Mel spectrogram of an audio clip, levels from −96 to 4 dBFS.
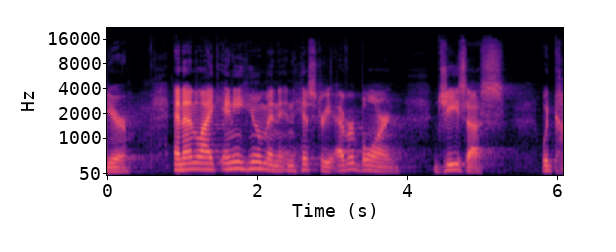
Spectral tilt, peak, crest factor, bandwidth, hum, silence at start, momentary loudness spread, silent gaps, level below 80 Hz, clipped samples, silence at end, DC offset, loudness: -4 dB/octave; -4 dBFS; 26 dB; 17.5 kHz; none; 0 s; 16 LU; none; -84 dBFS; under 0.1%; 0 s; under 0.1%; -27 LUFS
